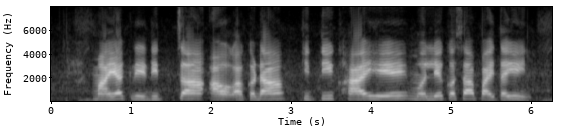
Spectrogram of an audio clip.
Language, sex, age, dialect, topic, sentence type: Marathi, male, 31-35, Varhadi, banking, question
